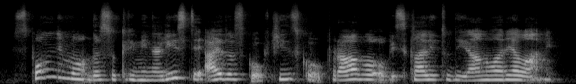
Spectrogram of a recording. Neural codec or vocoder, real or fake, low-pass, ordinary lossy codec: codec, 44.1 kHz, 2.6 kbps, DAC; fake; 19.8 kHz; none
